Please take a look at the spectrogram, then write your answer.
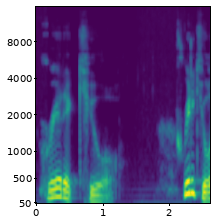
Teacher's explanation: make the long oo sound plus the dark L at the end of the word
